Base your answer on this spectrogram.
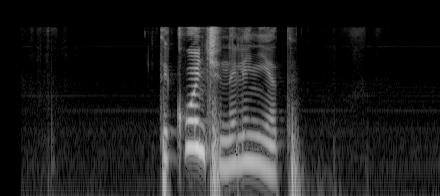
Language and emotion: Russian, angry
